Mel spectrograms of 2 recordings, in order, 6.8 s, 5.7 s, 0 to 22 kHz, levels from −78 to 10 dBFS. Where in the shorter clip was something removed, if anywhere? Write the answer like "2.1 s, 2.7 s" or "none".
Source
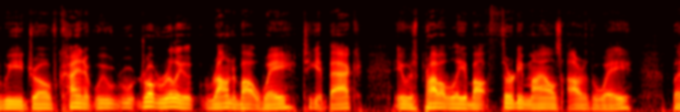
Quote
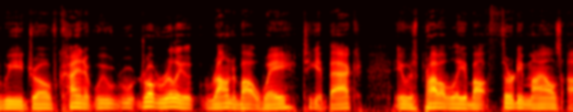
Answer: none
